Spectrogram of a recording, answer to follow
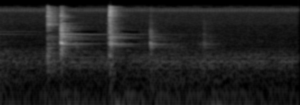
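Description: Three sharp metallic clinks of a steel socket wrench against the cylinder head nuts, each with a short ring, followed by a fainter tap.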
